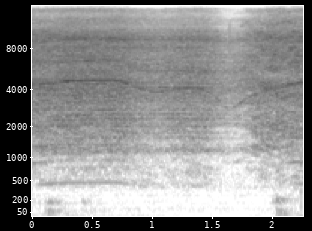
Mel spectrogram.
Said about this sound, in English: No, it's actually, you know, it's a computer duster. They don't like the noise, so distracts them when they're fighting.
